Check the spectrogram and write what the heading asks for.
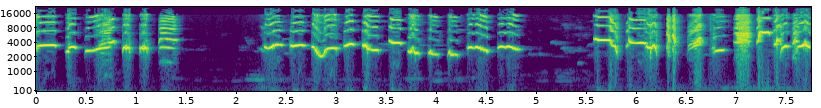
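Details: Oriental magpie-robin song used as training material for captive birds: quick clusters of bright whistled notes separated by short silences, ending in a busier mix of whistles and scratchy chatter.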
